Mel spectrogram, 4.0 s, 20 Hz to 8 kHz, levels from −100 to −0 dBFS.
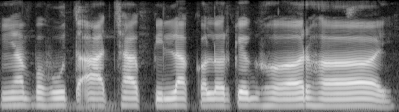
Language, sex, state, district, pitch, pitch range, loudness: Magahi, male, Jharkhand, Palamu, 140 Hz, 135-140 Hz, -15 LUFS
